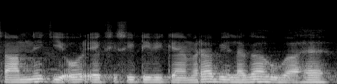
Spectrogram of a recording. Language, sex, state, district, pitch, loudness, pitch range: Hindi, male, Jharkhand, Ranchi, 110 Hz, -16 LUFS, 105-115 Hz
